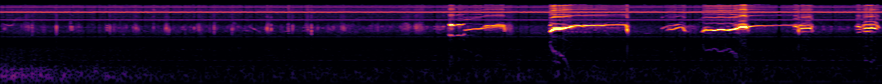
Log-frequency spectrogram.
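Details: Begging chicks at a nest during feeding on fish, the oldest with something stuck in its throat; after quiet chattering, loud high whistles arrive in bursts, each rising then leveling, with soft clicks between.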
